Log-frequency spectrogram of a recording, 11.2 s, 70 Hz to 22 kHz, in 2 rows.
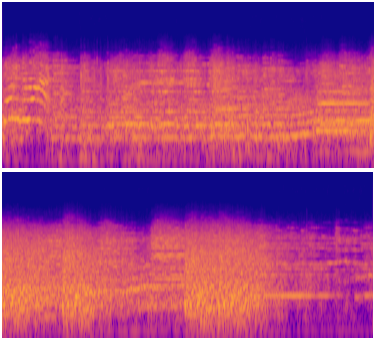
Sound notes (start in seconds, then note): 5.5 gunshots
